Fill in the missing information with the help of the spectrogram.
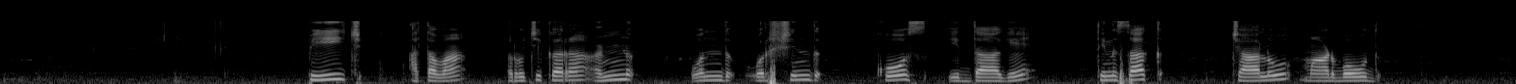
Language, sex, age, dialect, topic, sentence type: Kannada, female, 18-24, Northeastern, agriculture, statement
